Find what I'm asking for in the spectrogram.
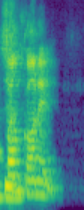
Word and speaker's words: Sean Connery: O sea, no da la sensación de que los actores no sepan actuar, se ve mucho sobre todo con Sean Connery, da la sensación de que las instrucciones son extrañas. De que lo del director te lo... – Pero pronuncia son, por favor, no lo Son Connery. Venga.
